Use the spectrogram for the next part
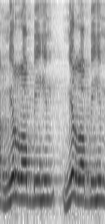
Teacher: نون کے اندر جو صفت غنہ ہے وہ باقی نہیں رہا، مکمل ادغام ہوا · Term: ادغام تام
